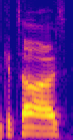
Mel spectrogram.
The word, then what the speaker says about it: Qatar: is in with the Qatars, I think that's how you pronounce it. That's not correct. like a guitar, but Qatar.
